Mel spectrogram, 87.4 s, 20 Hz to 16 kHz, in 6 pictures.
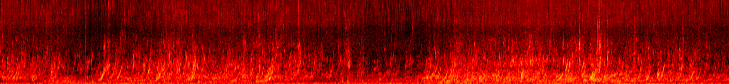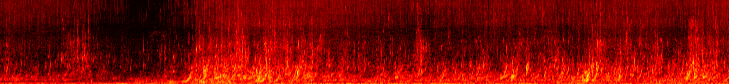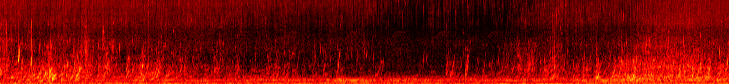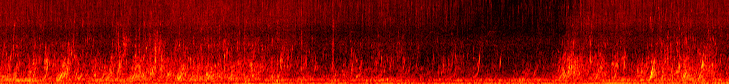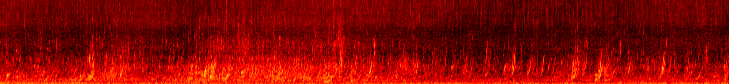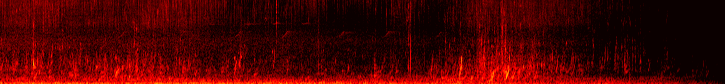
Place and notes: Neuville-sur-Seine, France - Bubbles
When ther's no flow, the Seine river is very muddy. It's sludgy ! It's slimy ! While I'm walking into this mud, enormous bubble emanate in a curious ascent. It smells very bad, it's probably methane and hydrogen sulfide.
1 August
